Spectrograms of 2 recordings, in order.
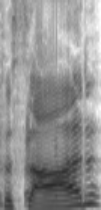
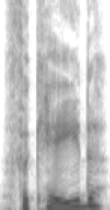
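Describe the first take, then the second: First: It is pronounced the usual spoken way. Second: It is pronounced as read from the spelling. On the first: The speaker calls it right. "instead of facade" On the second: The speaker calls it wrong. "I said facade ... because I'd read it"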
